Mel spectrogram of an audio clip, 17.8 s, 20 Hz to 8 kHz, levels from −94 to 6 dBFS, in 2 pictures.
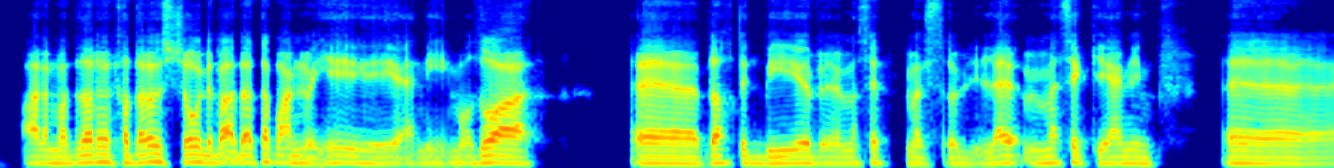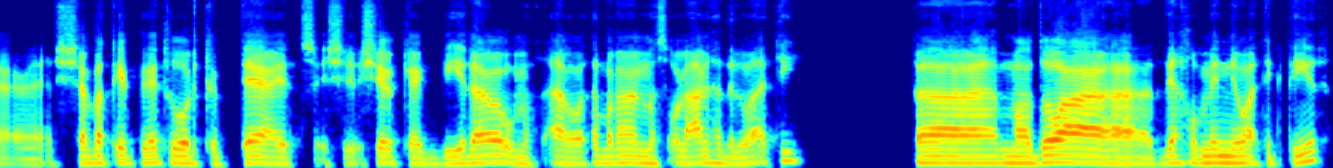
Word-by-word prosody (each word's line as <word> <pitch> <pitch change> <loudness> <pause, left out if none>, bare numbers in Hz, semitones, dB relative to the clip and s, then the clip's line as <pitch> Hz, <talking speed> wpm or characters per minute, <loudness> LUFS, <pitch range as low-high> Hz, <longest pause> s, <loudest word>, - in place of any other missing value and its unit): على 120 0 -1
مدار 130 +4 +1
فترات 125 +3 +2
الشغل 130 +2 +1
بقى 135 - +3
ده - - +3
طبعًا 130 -4 0
إيه 120 -2 -3
يعني 110 +1 -6
الموضوع 120 +2 +3 0.7
آآ، 115 -1 +4
ضغط 120 +2 -1
كبير، 115 0 -2
ماسك 115 +1 -6
مسؤول 105 -1 -8
ل 120 +1 +2
ماسك 120 0 -4
يعني 115 -1 -2 0.5
آآ، 110 -3 -2
شبكة 120 +4 0 0.2
Network 120 -3 -2
بتاعة 115 +3 +1
ش - - -13
ش - - -9
شركة 120 -2 -1
كبيرة 120 +4 +1
ومتأ 110 +1 -4
ويعتبر 115 +2 -3
أنا 125 - +2
المسؤول 115 -1 -4
عنها 120 0 0
دلوقتي، 115 +8 -5 0.7
فالموضوع 120 0 +4
بياخد 120 +3 -2
مني 120 0 +2
وقت 120 -1 0
كتير، 145 +9 -4
115 Hz, 125 wpm, -23 LUFS, 110-125 Hz, 0.7 s, آآ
